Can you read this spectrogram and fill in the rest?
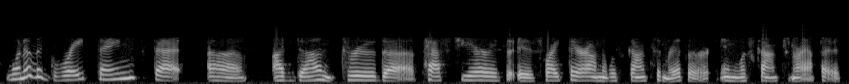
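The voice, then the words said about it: Slight Kentucky-sounding Southern accent. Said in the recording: “you sure sound like you live in Kentucky now. It's very nice. ... A little bit of an accent, probably.”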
